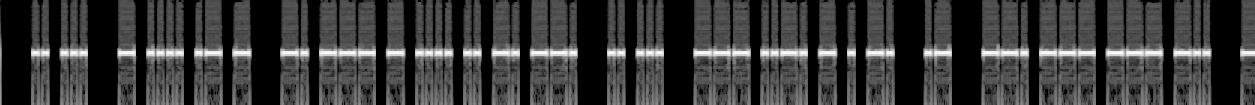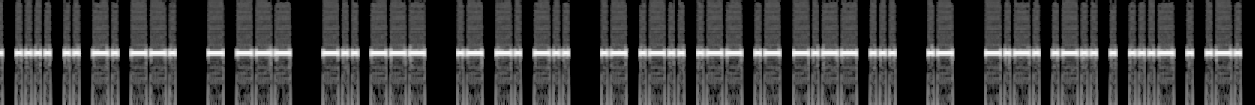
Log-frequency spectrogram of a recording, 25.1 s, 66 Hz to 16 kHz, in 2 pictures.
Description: Morse code, heard as a keyed tone, about 25 wpm, 1000 Hz. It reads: IS THAT NOTHING IS OFTEN A GOOD THING TO DO AND ALWAYS A CLEVER
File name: qotdfiles / 25wpm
